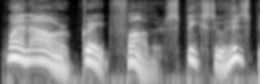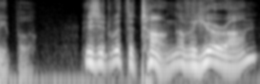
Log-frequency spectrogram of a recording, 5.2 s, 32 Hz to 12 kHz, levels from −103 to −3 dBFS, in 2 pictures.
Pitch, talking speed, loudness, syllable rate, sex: 135 Hz, 185 wpm, -19 LUFS, 4.4 syllables/s, male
